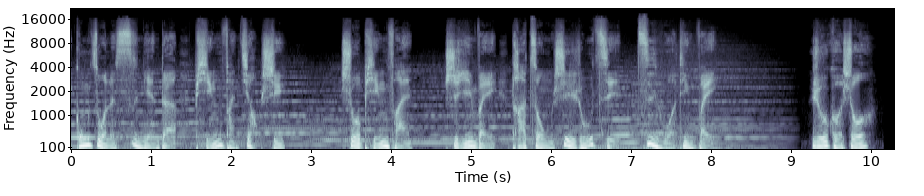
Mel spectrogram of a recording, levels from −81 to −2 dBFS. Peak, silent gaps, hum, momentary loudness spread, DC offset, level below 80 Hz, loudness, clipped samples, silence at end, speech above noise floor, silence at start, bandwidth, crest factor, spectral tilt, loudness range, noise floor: -2 dBFS; none; none; 14 LU; under 0.1%; -30 dBFS; -14 LUFS; under 0.1%; 0.3 s; 31 dB; 0 s; 17.5 kHz; 14 dB; -4 dB/octave; 2 LU; -45 dBFS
